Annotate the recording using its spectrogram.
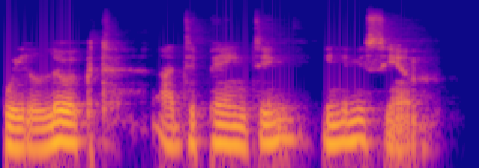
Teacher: Otra vez termina en K, la K no tiene vibración, por lo tanto voy a agregar una T.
